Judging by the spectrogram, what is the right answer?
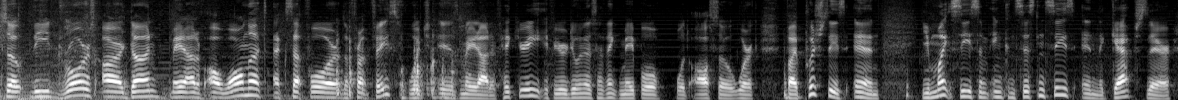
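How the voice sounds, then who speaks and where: A man's voice: medium pitch, animated, unhurried, darkish tone, soft background music. A man in his forties with an American accent, hosting a woodworking tutorial in a casual, conversational way. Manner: informal, conversational. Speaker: woodworking host. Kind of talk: casual how-to tutorial narration. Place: indoor workshop studio.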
